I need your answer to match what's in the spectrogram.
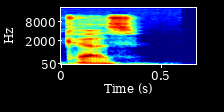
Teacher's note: It almost always reduces to cuz the initial B syllable disappears completely and the vowel in the cause part is often reduced rapidly to a schwah or something very close to it right before the final Z sound.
